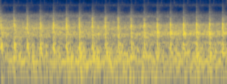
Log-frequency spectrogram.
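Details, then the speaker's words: Fiat Siena retest, oil light off but engine still knocking at the front, risk of breaking if pushed: sharp, evenly spaced knocks about seven or eight a second over idle; rod knock, engine to be opened, head removed. "Aí tá batendo o pistão, né? Aí, pelo jeito, não tem o que fazer se não abrir o motor, ó. Aqui não vai mais, ó. Motor tá batendo. Se forçar, quebra."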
